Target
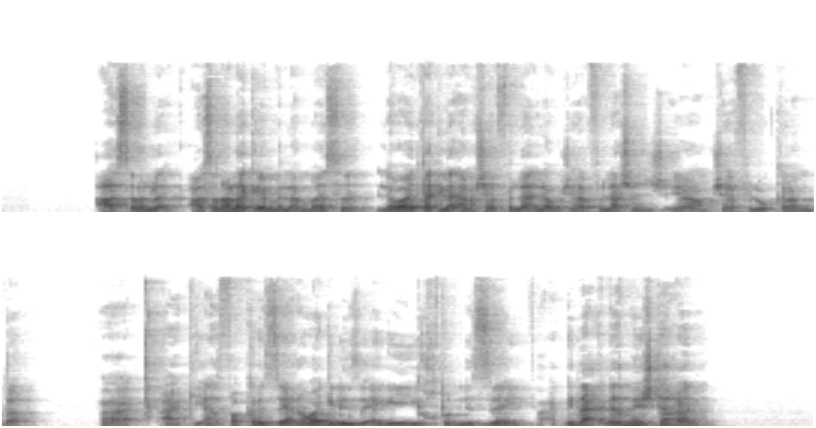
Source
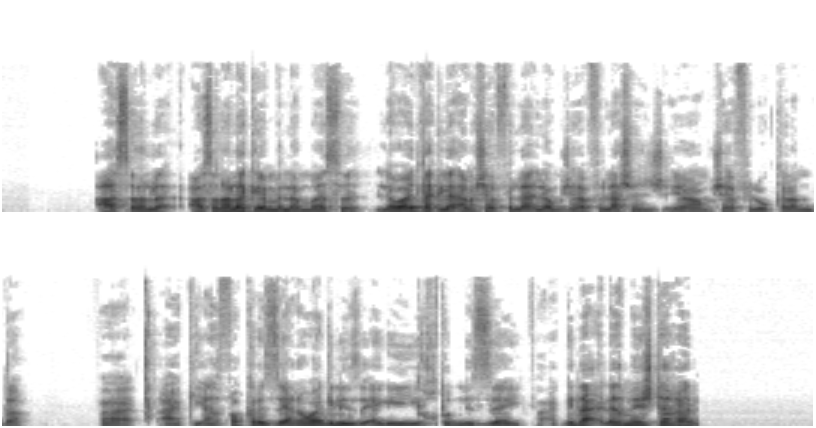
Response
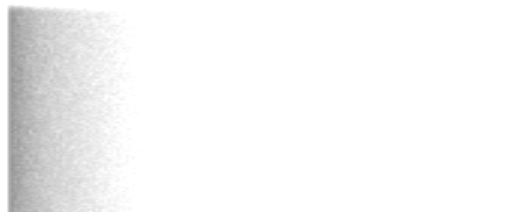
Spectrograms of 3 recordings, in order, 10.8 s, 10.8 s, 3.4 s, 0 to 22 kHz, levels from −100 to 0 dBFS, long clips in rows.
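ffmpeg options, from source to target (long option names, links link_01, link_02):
-filter_complex "[0:a]asplit=2[link_01][link_02];[link_02]adelay=116.6,volume=-25dB,highshelf=frequency=4000:gain=-2.62[link_03];[link_01][link_03]amix=inputs=2:normalize=0[link_04];[1:a]atrim=start_sample=2205,afade=type=out:start_time=0.18:duration=0.01,atrim=end_sample=8379[link_05];[link_04][link_05]afir=irnorm=-1:irlink=0,volume=-8dB"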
